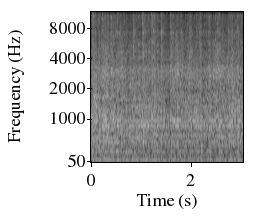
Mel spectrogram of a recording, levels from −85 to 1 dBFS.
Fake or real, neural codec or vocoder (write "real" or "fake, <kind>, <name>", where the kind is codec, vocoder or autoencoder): real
